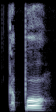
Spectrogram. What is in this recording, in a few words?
"tappo", apatani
